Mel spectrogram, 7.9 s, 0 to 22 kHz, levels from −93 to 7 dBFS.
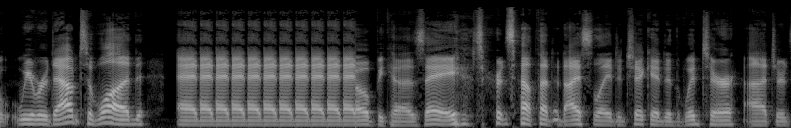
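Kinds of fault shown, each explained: Broken-record loop: Right after "were down to one", a 0.16 s chunk of speech starts repeating back to back, ten times over, from about 2.00 s to 3.55 s, before the speech picks up again at "because hey". That's the classic stuck-buffer sound, most likely the player, encoder or stream stalling and replaying the last fragment it held, so whatever was said during those 1.5 seconds is simply gone.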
